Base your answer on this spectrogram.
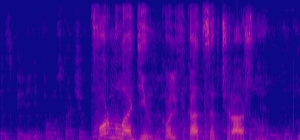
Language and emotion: Russian, neutral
